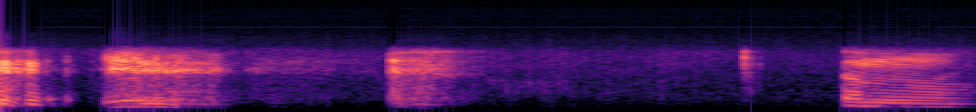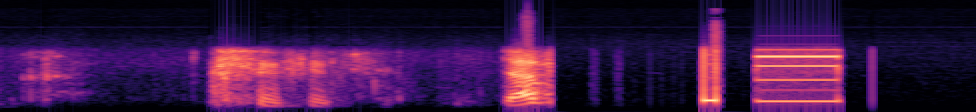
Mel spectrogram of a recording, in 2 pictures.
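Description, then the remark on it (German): A few throat-clearing and vocal noises, then a sharp click and a short, steady electronic beep, the tone a conference call plays when a participant leaves. “Oh, da verließen Sie die Telefonkonferenz.”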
